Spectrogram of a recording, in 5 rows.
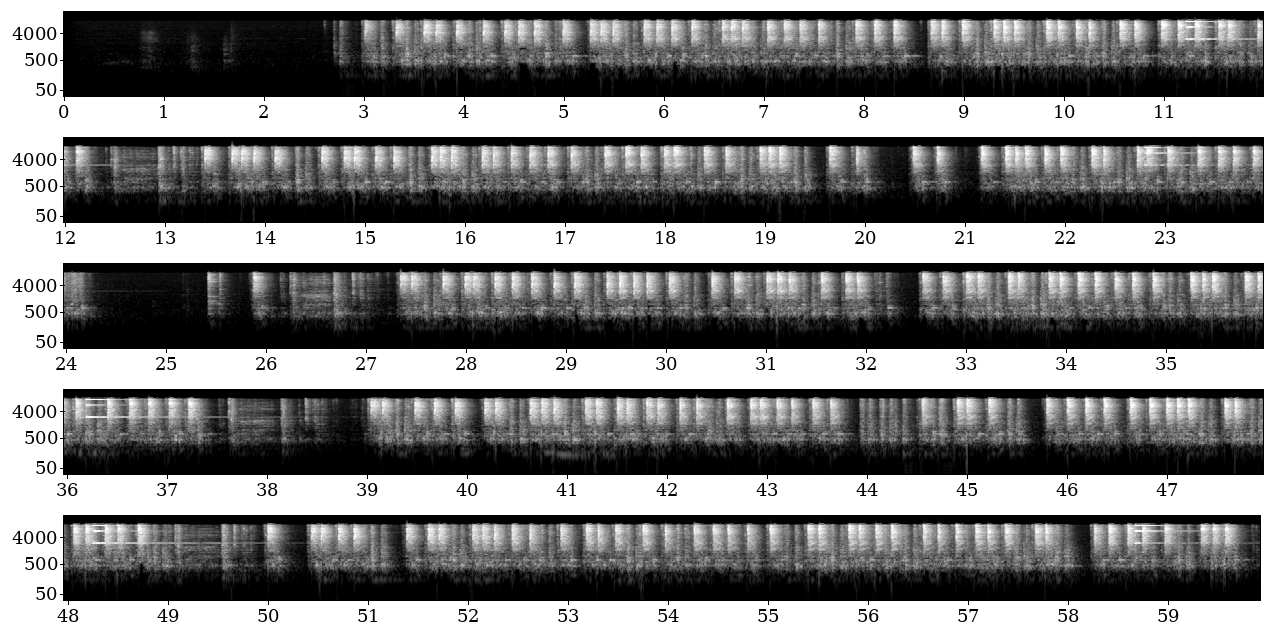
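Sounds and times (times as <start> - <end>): typewriter keystrokes: 2.7 - 24.3, 25.4 - 59.9
typewriter bell ringing: 9.4 - 13.0, 22.5 - 24.3, 35.7 - 38.3, 47.7 - 52.4, 56.9 - 59.9.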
